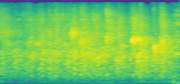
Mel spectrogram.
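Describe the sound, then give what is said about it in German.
An audience applauds the worship team steadily, a dense wash of many hands clapping at once with no pauses, sustained throughout at a moderate level. “Großartig, ein Applaus mal für das Lobpreisteam, das war richtig gut.”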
